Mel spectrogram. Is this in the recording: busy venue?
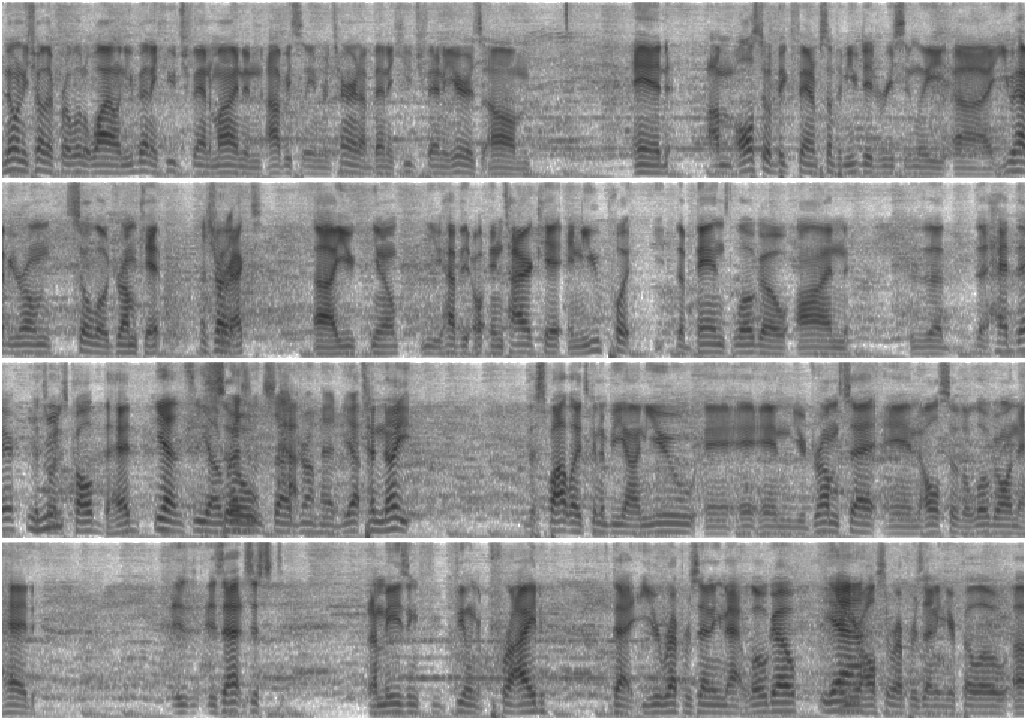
yes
